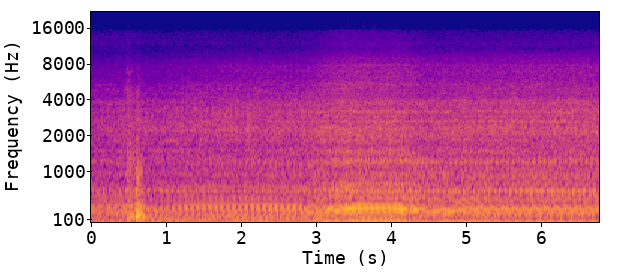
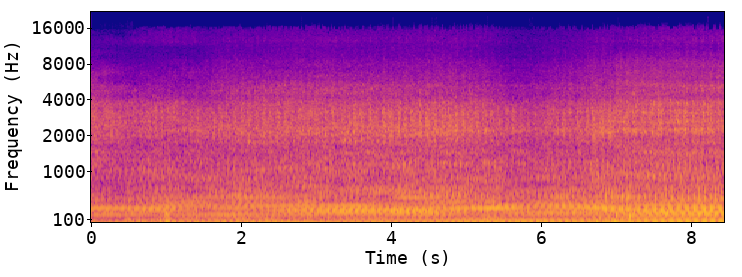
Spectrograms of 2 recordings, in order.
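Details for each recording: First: Port sailboat diesel at anchor in forward gear after repairing all four engine mounts, snapped by a submerged log strike; a steady, even drone with no shudder or knocking and a brief rising tone. It is not vibrating and feels nice and solid. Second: Sailboat port diesel after repairing all four engine mounts snapped by a log strike. Steady, fast idle with no hunting, way too high; the engine jumped forward 3-4 cm and bent the throttle cable bracket, so the idle needs adjusting.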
